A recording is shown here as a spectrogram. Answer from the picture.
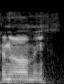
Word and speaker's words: Konami: Konami.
